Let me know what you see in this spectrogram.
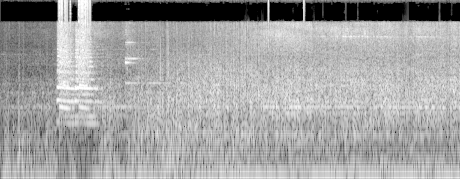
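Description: BNSF diesel locomotives hauling a loaded coal train pass close by, loud with engine and wheel rumble, and give a short horn blast about a second in. Coal cars follow the locomotives past on the rails.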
